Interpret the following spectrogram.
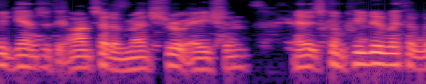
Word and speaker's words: menstruation: It's menstruation. It's four syllables, not menstruation. That's not right.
